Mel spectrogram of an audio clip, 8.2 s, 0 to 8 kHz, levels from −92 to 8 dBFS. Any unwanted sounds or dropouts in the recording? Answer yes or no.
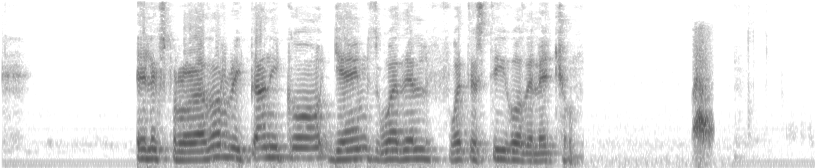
yes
